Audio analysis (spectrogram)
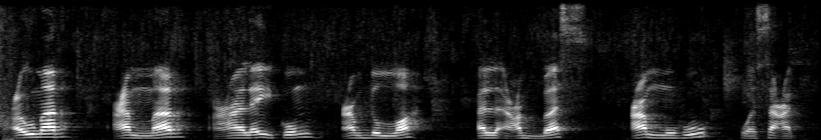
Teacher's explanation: huruf ain ini terletak di tengah-tengah rongga tenggorokan. Ya, dia di tengah dan bunyinya itu setara dengan membunyikan huruf H.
